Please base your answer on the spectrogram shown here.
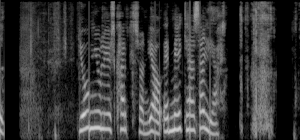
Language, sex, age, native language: Icelandic, female, 12, Icelandic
